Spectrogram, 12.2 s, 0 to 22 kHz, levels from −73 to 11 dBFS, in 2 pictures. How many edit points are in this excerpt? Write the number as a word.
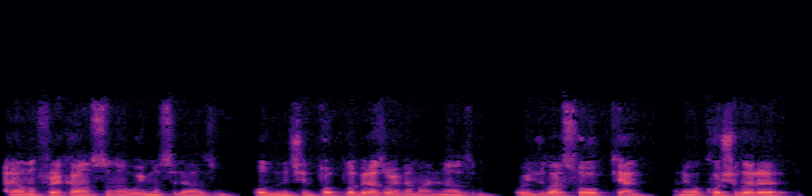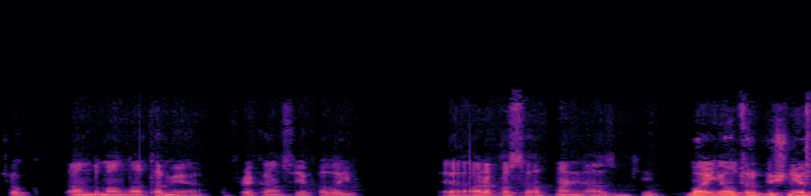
six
